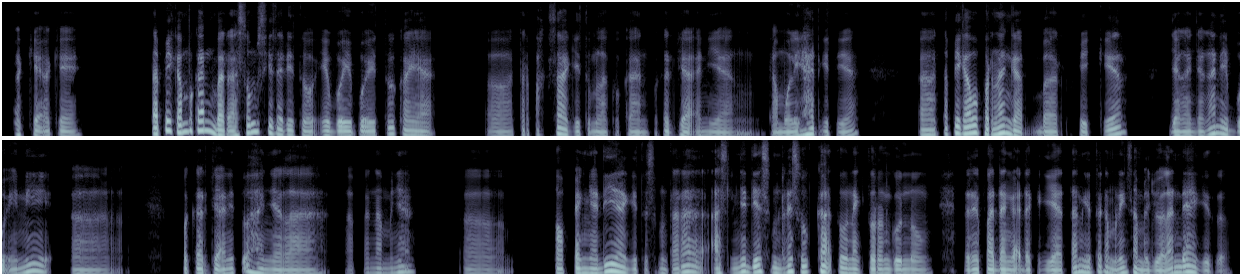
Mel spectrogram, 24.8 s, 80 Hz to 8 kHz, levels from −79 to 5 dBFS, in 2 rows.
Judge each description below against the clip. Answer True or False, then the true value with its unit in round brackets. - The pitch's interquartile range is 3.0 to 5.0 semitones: True (4.5 semitones)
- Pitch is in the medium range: False (100 Hz)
